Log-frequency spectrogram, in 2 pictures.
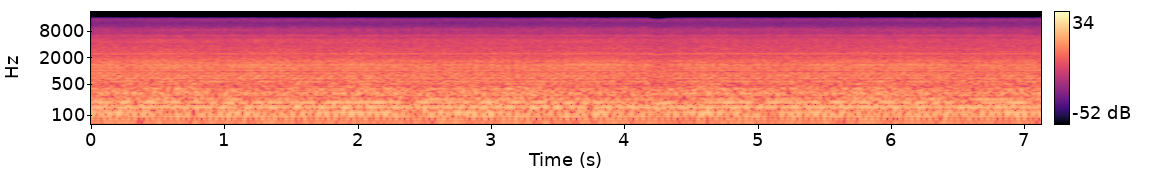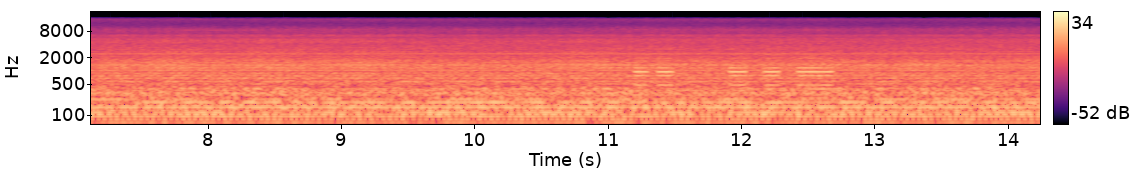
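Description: A tractor engine drones.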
